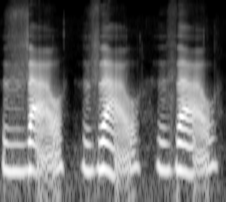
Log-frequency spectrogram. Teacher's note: the tip of the tongue is outside. It presses against these top teeth. And there's a vibration. So you can go ahead and physically put your tongue outside of your teeth and add some kind of like air, and the vibration will go thou, thou, thou.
